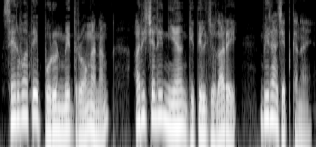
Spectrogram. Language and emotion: Santali, neutral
